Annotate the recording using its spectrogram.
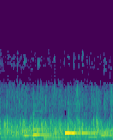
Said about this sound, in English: Would you give the Lord a good clap offering? Would you do that?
